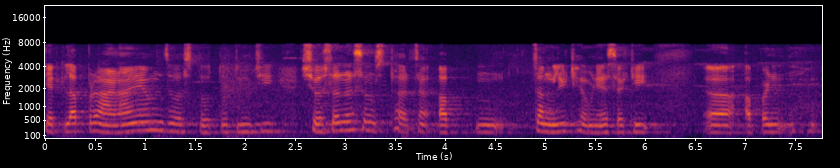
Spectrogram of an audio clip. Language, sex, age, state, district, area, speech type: Marathi, female, 60+, Maharashtra, Pune, urban, spontaneous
